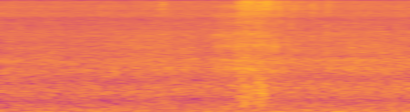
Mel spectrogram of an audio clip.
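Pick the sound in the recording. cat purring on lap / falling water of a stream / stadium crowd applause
falling water of a stream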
